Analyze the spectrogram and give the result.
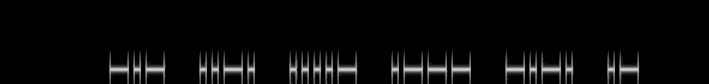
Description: Morse code, heard as a keyed tone, about 20 wpm, spaced as for 14 wpm, 700 Hz. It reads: KF4JCA
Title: 231 Lesson 37g - Letter x - Call Signs 20wpm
